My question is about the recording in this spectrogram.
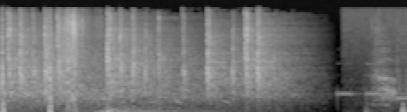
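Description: Sound effects of an animated logo intro: a loud hissing whoosh with several sharp hits over a deep bass rumble, dying away about three and a half seconds in.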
